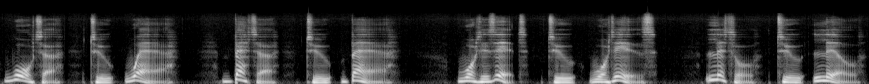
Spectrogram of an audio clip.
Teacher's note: British speakers often use T glottalization, replacing T with a quick glottal stop, a little throat catch in the middle or at the end of words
